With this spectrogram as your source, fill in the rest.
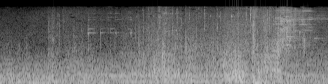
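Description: Hands rummage through a crate of loose metal scraps, rattling and clinking.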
